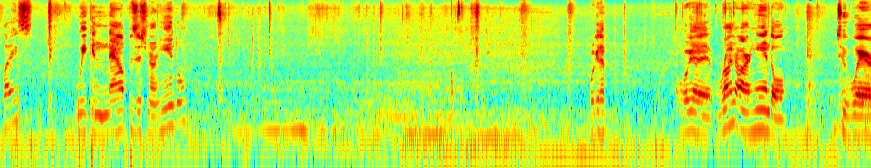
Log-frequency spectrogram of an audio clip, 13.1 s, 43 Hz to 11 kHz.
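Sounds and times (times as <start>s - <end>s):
vehicle engine humming: 0.0s - 13.0s.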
